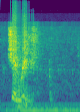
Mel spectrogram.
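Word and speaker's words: שארית: The definition of the word from the Strong's Concordance for the word remnant, it's a Hebrew word pronounced sherith.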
